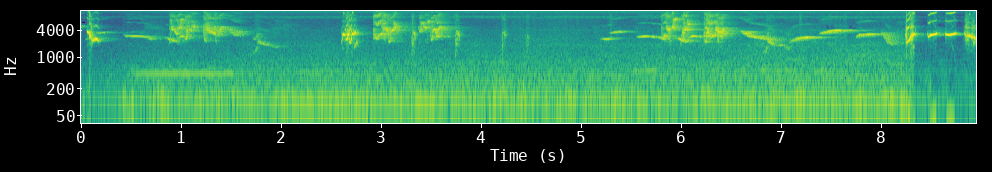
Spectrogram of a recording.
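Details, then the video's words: Oriental magpie-robin (kacer) singing at a rival: mostly soft, spaced whistles and brief buzzy phrases, then a sudden loud run of sharp repeated notes in the last second. "kacer gacor ngobra KONSLET nembak lawan tarung"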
